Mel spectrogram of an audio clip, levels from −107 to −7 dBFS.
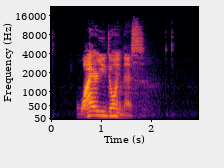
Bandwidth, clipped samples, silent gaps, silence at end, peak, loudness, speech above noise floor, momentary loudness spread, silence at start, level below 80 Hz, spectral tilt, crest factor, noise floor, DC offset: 14.5 kHz; under 0.1%; none; 1.1 s; -6 dBFS; -28 LUFS; 57 dB; 13 LU; 0.6 s; -74 dBFS; -3 dB/octave; 26 dB; -85 dBFS; under 0.1%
